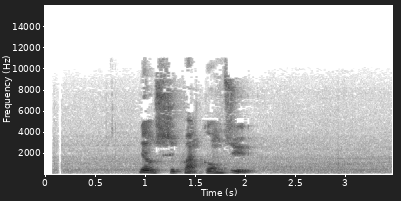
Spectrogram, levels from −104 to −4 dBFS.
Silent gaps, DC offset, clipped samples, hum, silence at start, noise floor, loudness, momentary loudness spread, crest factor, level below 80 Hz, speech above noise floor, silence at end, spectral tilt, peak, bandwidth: none; under 0.1%; under 0.1%; none; 0.95 s; -55 dBFS; -27 LUFS; 6 LU; 22 dB; -74 dBFS; 30 dB; 1.4 s; -4.5 dB/octave; -8 dBFS; 11.5 kHz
